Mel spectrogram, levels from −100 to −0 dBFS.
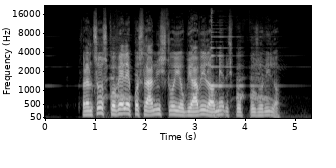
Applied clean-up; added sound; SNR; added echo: neural mask model RNNoise.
